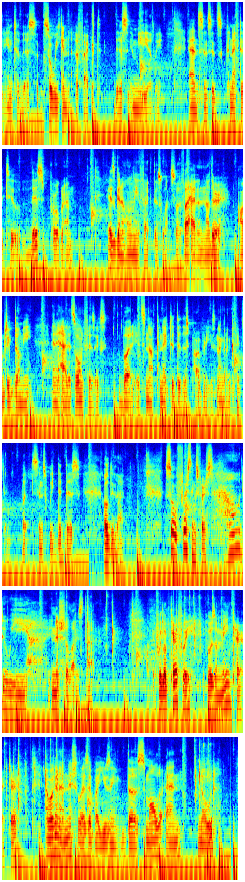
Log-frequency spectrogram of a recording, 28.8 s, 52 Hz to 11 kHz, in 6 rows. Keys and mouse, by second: 2.4 click, 6.5 click, 8.2 click, 10.5 click, 11.9 click, 12.6 click, 14.5 click, 16.4 click, 19.3 click, 20.5 Return, 20.9 Return, 22.5-25.0 typing, 24.3 Return, 27.7-28.8 typing.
